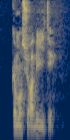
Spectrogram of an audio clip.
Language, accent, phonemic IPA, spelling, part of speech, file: French, France, /kɔ.mɑ̃.sy.ʁa.bi.li.te/, commensurabilité, noun, LL-Q150 (fra)-commensurabilité.wav
- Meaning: commensurability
